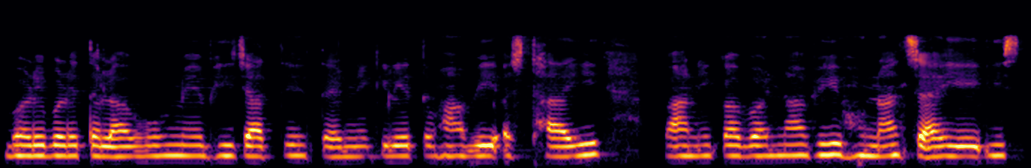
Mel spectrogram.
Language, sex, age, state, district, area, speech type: Hindi, female, 18-30, Uttar Pradesh, Ghazipur, urban, spontaneous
